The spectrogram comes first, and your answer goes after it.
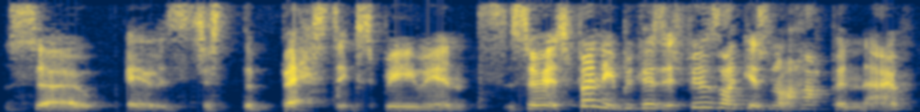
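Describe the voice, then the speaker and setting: Woman with soft Rs, saying w for r. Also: mid-range voice, expressive, a little fast. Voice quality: cannot pronounce R well, says w for r. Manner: chatty, explains with examples and self-corrections. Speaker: athlete and youth sports coach. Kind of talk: casual interview answers.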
